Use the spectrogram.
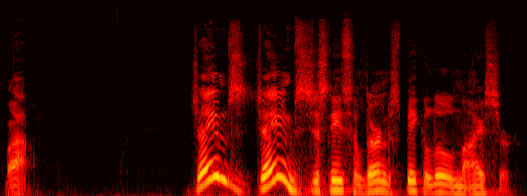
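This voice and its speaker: A man's voice: a little high, huge pitch swings, normal speed, warm tone. A man giving an informal Bible teaching, reading scripture and commenting in a conversational way with rhetorical questions and frequent check-ins.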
